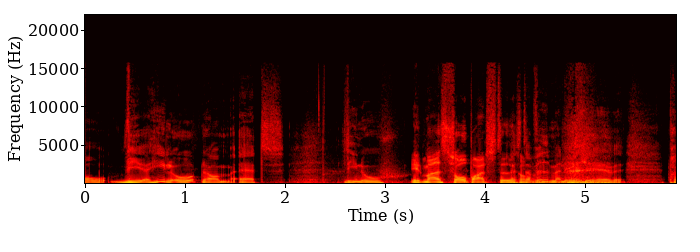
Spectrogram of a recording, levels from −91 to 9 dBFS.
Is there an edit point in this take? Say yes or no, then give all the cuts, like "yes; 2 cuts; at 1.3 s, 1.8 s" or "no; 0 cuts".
no; 0 cuts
